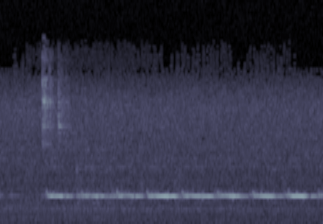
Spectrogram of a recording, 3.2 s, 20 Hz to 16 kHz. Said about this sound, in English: They're working on something across the street, I think. And I've been hearing this for the past 10 minutes, all this beeping, so I figured I'd record it.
